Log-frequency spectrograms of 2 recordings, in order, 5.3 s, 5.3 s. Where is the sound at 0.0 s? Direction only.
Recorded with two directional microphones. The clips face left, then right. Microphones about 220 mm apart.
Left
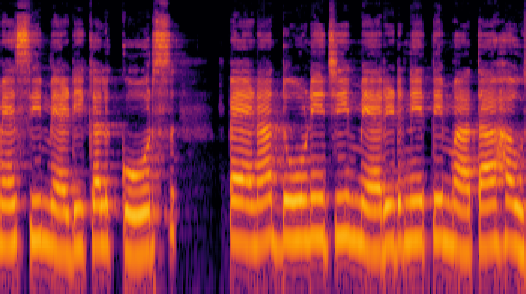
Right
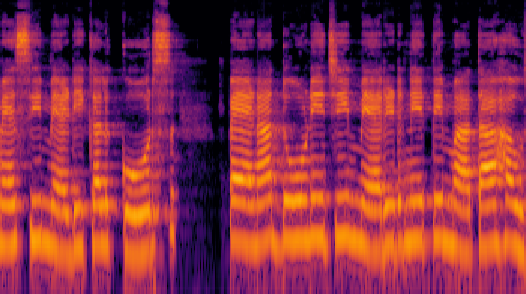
40° left (ahead or behind).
